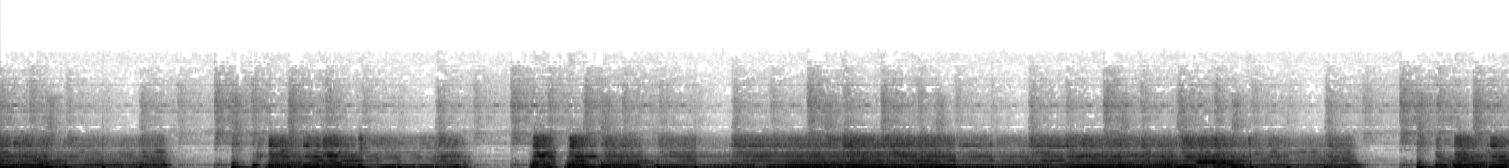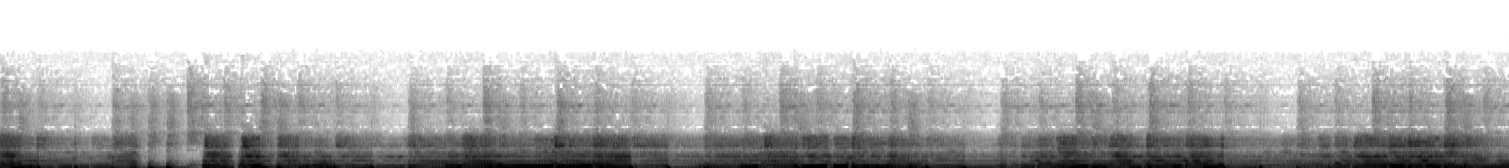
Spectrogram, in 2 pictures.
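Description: Improvised guitar playing over a programmed drum beat from GarageBand on an iPad, with the music breaking off briefly a few times.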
